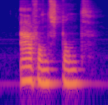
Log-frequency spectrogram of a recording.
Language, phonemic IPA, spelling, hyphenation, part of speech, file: Dutch, /ˈaː.vɔntˌstɔnt/, avondstond, avond‧stond, noun, Nl-avondstond.ogg
- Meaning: eventide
